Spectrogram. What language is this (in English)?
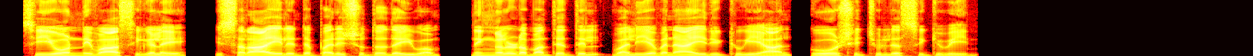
Malayalam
